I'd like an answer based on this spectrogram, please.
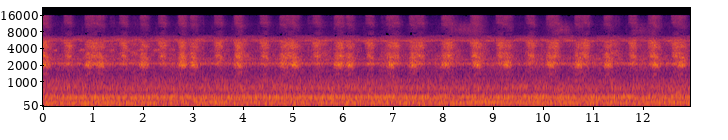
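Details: Night chorus of crickets in the woods, recorded September 2, 2023 on a Samsung Galaxy S22 Ultra using a Shure MV88+ stereo microphone; dense, high-pitched pulsing chirps repeat nearly once per second throughout, over steady background hiss.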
